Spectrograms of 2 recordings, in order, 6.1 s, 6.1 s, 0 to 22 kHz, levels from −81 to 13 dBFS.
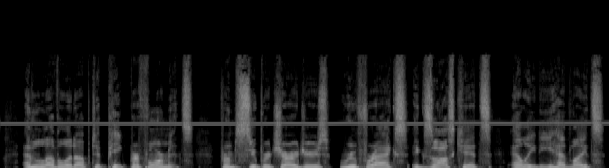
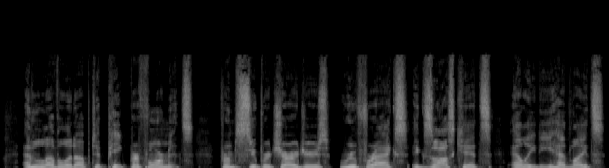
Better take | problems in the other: second | high-pitched whine; noticeable; throughout; 6 kHz, 20 dB below the speech

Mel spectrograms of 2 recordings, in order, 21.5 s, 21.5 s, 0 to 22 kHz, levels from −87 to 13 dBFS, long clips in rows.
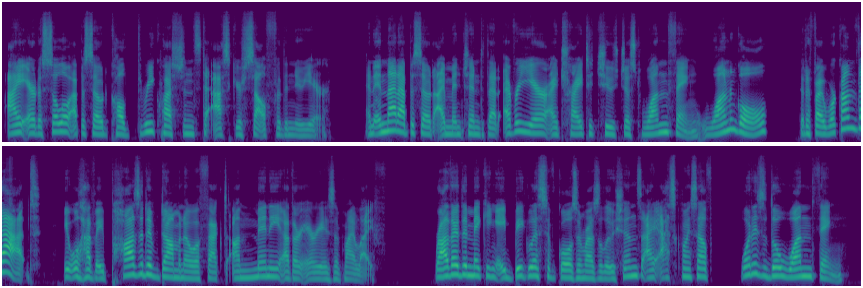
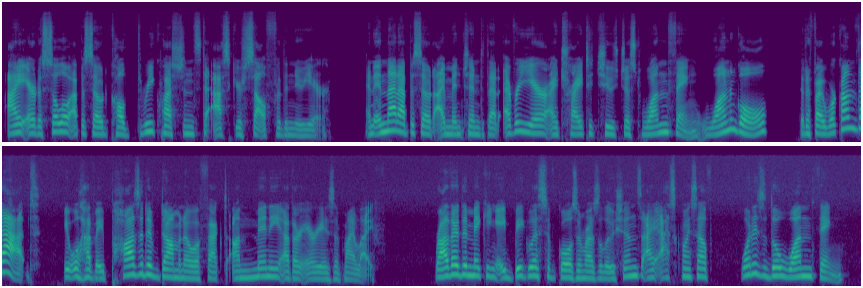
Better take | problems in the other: first | hiss; faint; from 11 s on; 25 dB below the speech

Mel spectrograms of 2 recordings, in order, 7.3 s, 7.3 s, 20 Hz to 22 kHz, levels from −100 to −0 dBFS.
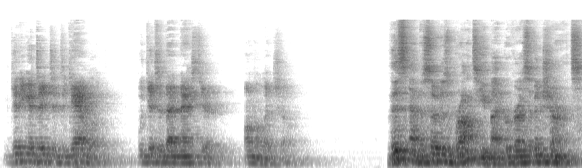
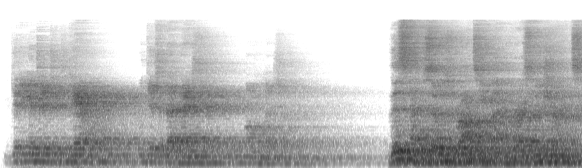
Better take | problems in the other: first | room echo; strong; dies away in 2.2 s; slight in the first // off-mic speech; far; far in the first

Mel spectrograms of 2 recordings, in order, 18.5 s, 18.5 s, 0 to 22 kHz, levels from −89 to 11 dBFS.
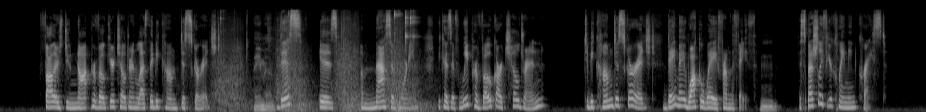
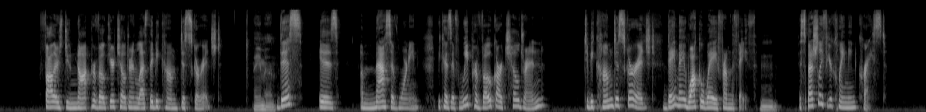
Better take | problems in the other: second | door banging; noticeable; from 4.5 to 8.5 s; peak 1 dB below the speech

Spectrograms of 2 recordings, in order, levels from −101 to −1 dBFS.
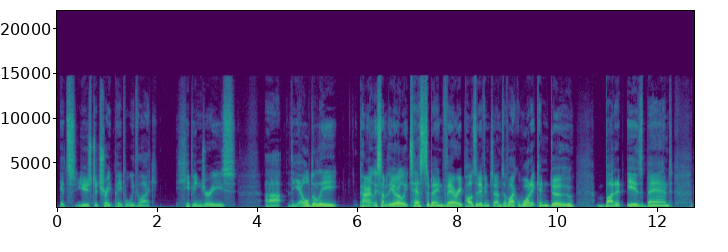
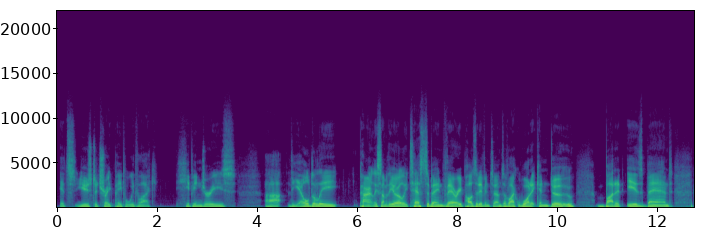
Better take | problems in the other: first | muffled; slightly; fading above 4 kHz

